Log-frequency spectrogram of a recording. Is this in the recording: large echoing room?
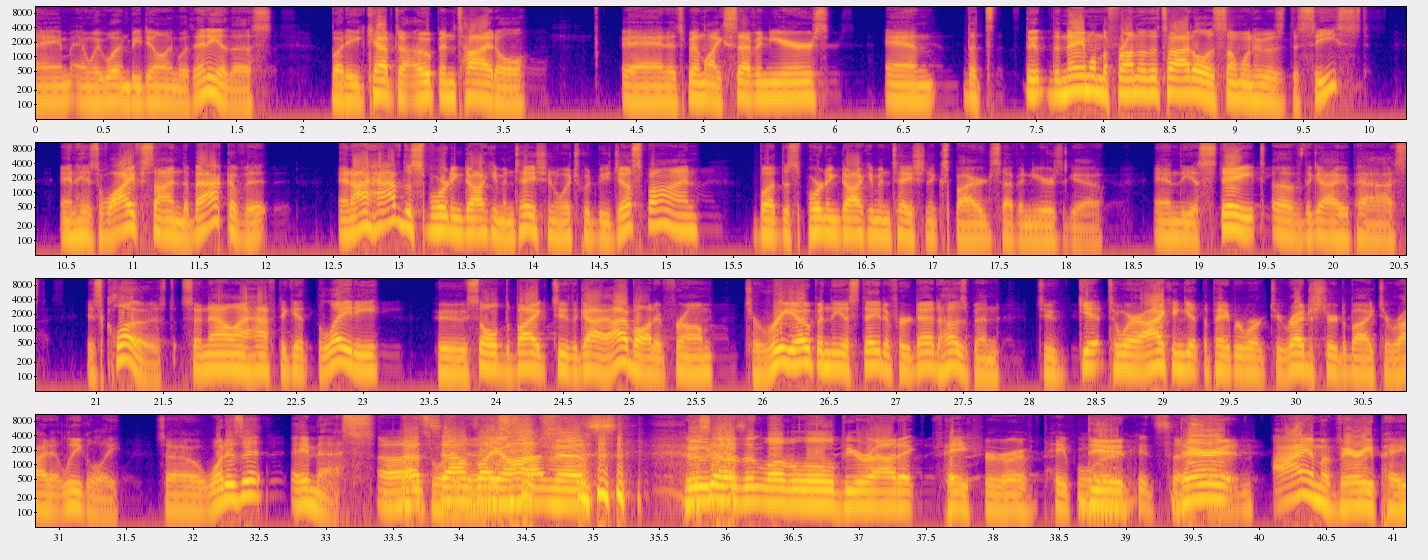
no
